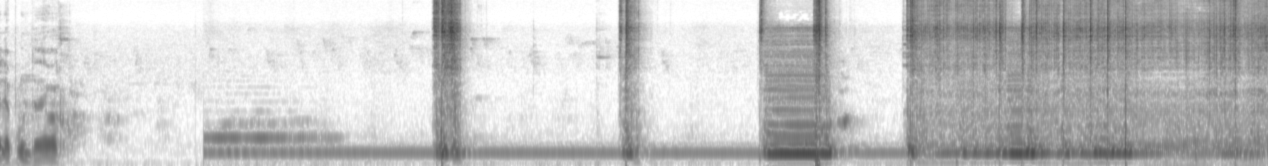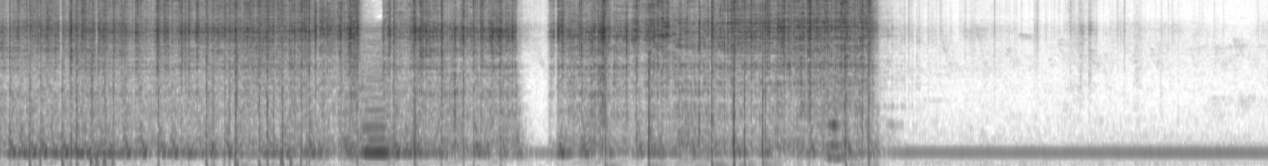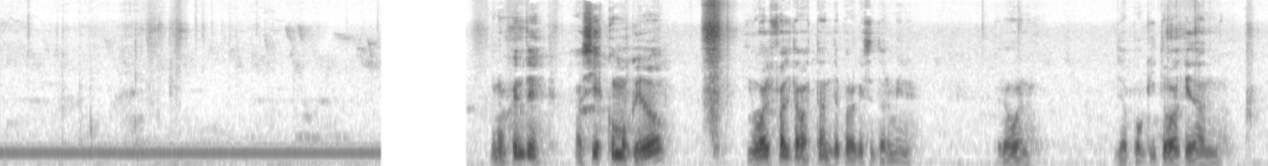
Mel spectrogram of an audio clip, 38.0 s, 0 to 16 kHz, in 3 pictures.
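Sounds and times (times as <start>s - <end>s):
arc welder crackling sizzle: 4.1s - 6.7s, 7.3s - 27.5s.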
